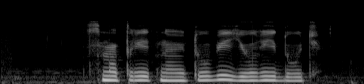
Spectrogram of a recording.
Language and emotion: Russian, neutral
